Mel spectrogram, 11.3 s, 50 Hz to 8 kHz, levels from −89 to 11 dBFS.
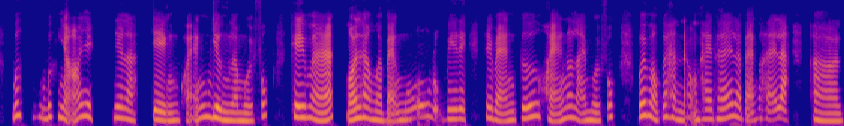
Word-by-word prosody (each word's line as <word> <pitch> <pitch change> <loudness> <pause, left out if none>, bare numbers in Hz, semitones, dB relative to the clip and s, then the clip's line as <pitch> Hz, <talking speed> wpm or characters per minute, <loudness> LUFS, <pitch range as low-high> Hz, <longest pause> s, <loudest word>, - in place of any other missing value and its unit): bước 295 +3 0 0.2
bước 270 +1 -3
nhỏ 250 0 0
nhi, 285 -2 +2 0.3
như 255 -1 +1
là 210 -4 -1 0.2
chèn 200 -4 +3 0.2
khoảng 260 +6 -2
dừng 225 -7 +7
là 190 -1 +2
10 180 -1 +1
phút, 290 +2 -3 0.3
khi 265 -2 +7
mà 255 -3 0
á 195 +2 +4 0.2
mỗi 200 +3 +5
lần 245 -3 +3
mà 195 -1 +2
bạn 190 +1 -2
muốn 210 +2 -3
uống 275 +2 -2
rượu - - -4
bia 225 +2 0
đi 230 - +2 0.3
thì 250 -2 +1
bạn 195 -1 -1
cứ 255 +7 +2
hoãn 180 +3 -2
nó 260 - -1
lại 210 -7 -3
10 195 -2 +1
phút 270 +1 -1 0.3
với 290 +2 +6
một 280 -7 +2
cái 270 - -1
hành 245 -7 -2
động 195 +1 -4
thay 225 +1 -3
thế 235 +5 0
là 270 -3 0
bạn 190 -3 -5
có 240 - -12
thể 205 0 -5
là, 235 -3 +1 0.3
ờ, 180 -4 0
225 Hz, 240 wpm, -23 LUFS, 200-260 Hz, 0.3 s, dừng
